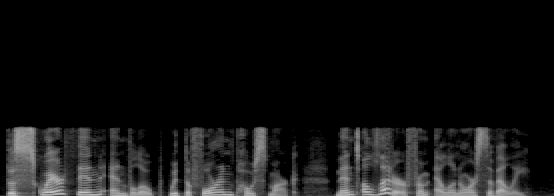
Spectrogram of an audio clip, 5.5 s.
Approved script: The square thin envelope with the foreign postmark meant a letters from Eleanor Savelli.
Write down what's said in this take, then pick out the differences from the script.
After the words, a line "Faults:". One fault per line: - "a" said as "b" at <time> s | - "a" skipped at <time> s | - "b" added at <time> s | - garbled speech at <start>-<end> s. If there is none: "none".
The square thin envelope with the foreign postmark meant a letter from Eleanor Savelli.
Faults:
- "letters" said as "letter" at 3.7 s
